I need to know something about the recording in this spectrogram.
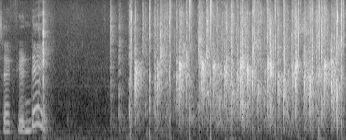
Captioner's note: applause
